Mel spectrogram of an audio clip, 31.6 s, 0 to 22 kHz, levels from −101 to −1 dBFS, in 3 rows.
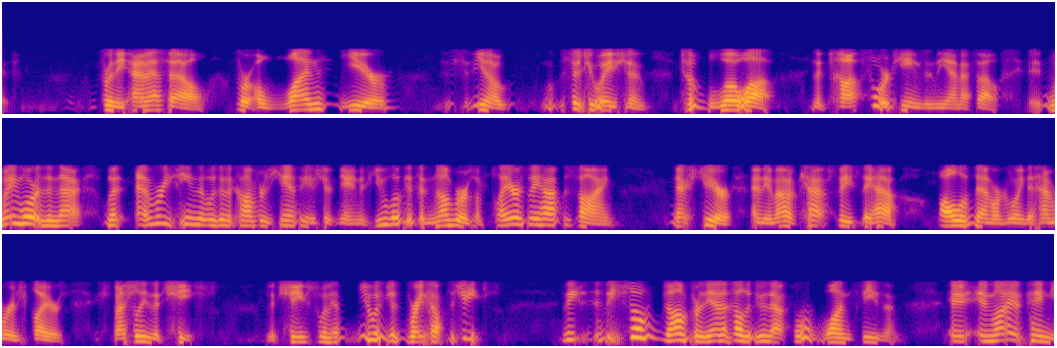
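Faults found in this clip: Codec 2 vocoder damage across the whole clip: robotic, buzzy, heavily degraded speech, nothing above 3.8 kHz. Parametric coder resynthesising from pitch, voicing and envelope via sine waves, which fits about 1.3 kbit/s. Steady, unlike bursty packet-loss artefacts.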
